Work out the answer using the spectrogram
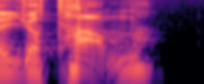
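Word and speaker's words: Yotam: Alltså jag är ju besatt av Ottolenghi, Jotam Ottolenghi. Som jag nu fått lära mig för att han har en YouTube-kanal, att han heter Jotam. Jag har uttalat hans namn fel i alla år.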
